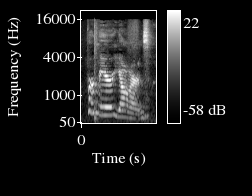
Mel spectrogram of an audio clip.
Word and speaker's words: Premier: I had to emphasize premiere yarns. It's spelled P-R-E-M-I-E-R.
